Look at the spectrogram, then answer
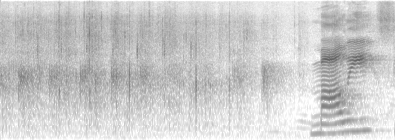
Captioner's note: audience applauding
